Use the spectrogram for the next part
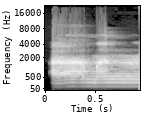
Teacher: Nun bertasdid adalah gunah. Jadi, suaranya melalui rongga hidung dan juga rongga mulut. Fiftyfifty.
